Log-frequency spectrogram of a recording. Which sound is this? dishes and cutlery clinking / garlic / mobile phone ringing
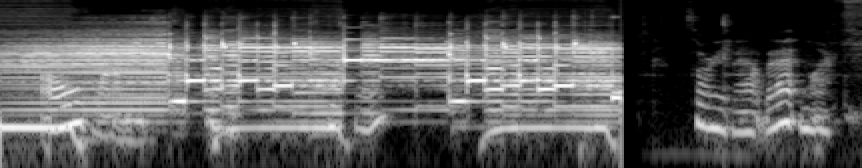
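mobile phone ringing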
